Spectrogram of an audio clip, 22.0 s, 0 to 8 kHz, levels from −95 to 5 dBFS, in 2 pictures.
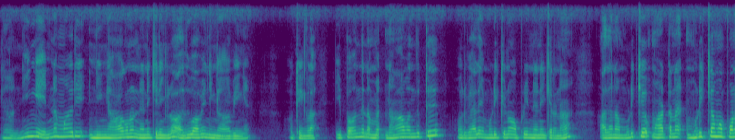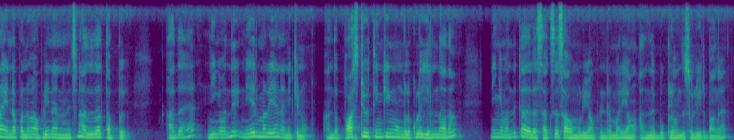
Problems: constant background noise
